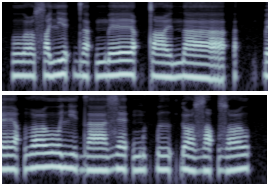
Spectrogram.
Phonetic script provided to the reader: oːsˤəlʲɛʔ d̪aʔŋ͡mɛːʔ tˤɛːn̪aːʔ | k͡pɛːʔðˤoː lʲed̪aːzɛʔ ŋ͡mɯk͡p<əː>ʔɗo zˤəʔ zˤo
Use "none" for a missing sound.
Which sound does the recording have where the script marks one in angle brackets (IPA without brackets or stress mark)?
ɯː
